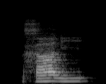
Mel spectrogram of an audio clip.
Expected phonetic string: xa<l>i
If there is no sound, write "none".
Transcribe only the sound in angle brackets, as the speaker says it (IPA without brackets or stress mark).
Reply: l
